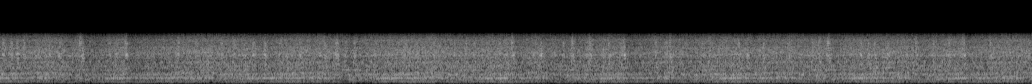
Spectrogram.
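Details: BMW E36 318is, M44B19 petrol engine, cold start: busy metallic clatter at idle, with rpm hunting between 1000 and 1500; cause unknown.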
